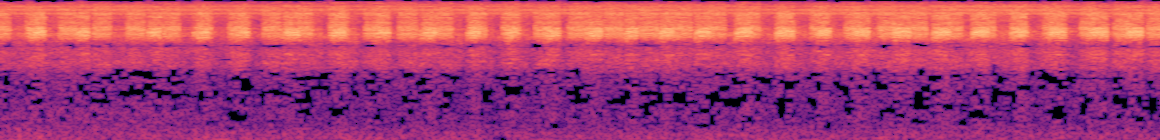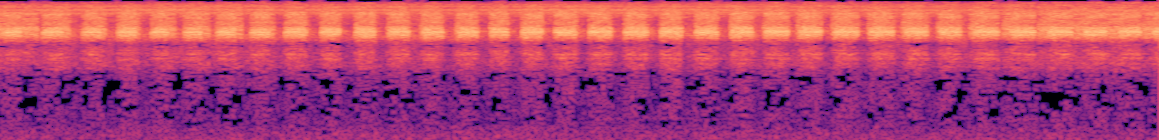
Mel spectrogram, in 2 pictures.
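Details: In southern France's Provence during summer, cicadas keep up a shrill, grating buzz; the pulses start loose and quicken into a tight, rapid throb toward the end, nothing else audible.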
